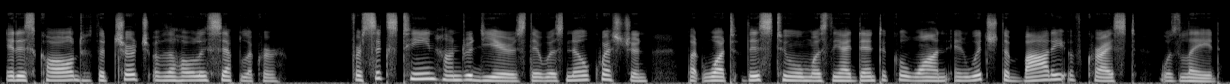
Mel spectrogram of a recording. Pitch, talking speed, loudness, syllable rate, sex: 185 Hz, 160 wpm, -18 LUFS, 4.2 syllables/s, female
